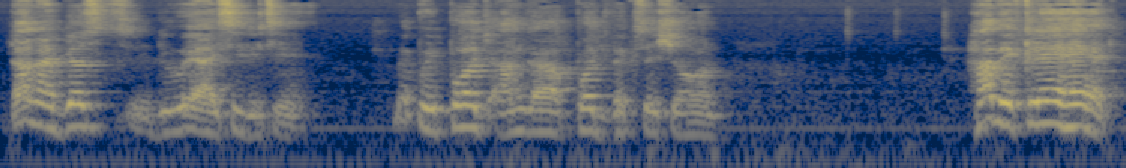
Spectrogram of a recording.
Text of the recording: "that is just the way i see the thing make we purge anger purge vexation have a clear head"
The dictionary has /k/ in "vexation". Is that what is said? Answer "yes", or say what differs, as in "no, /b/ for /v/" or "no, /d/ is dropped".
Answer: yes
